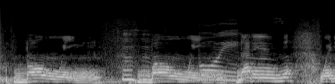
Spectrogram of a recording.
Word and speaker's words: Boeing: Now, the last one is about that aerospace company in America, and you say Boeing, Mhm.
